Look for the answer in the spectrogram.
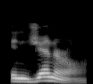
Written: in general

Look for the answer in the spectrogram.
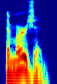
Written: immersion

